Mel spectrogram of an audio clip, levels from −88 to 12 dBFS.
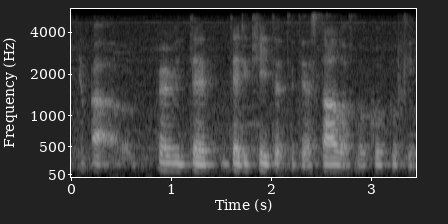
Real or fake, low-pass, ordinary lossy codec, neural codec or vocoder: real; 5.4 kHz; none; none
